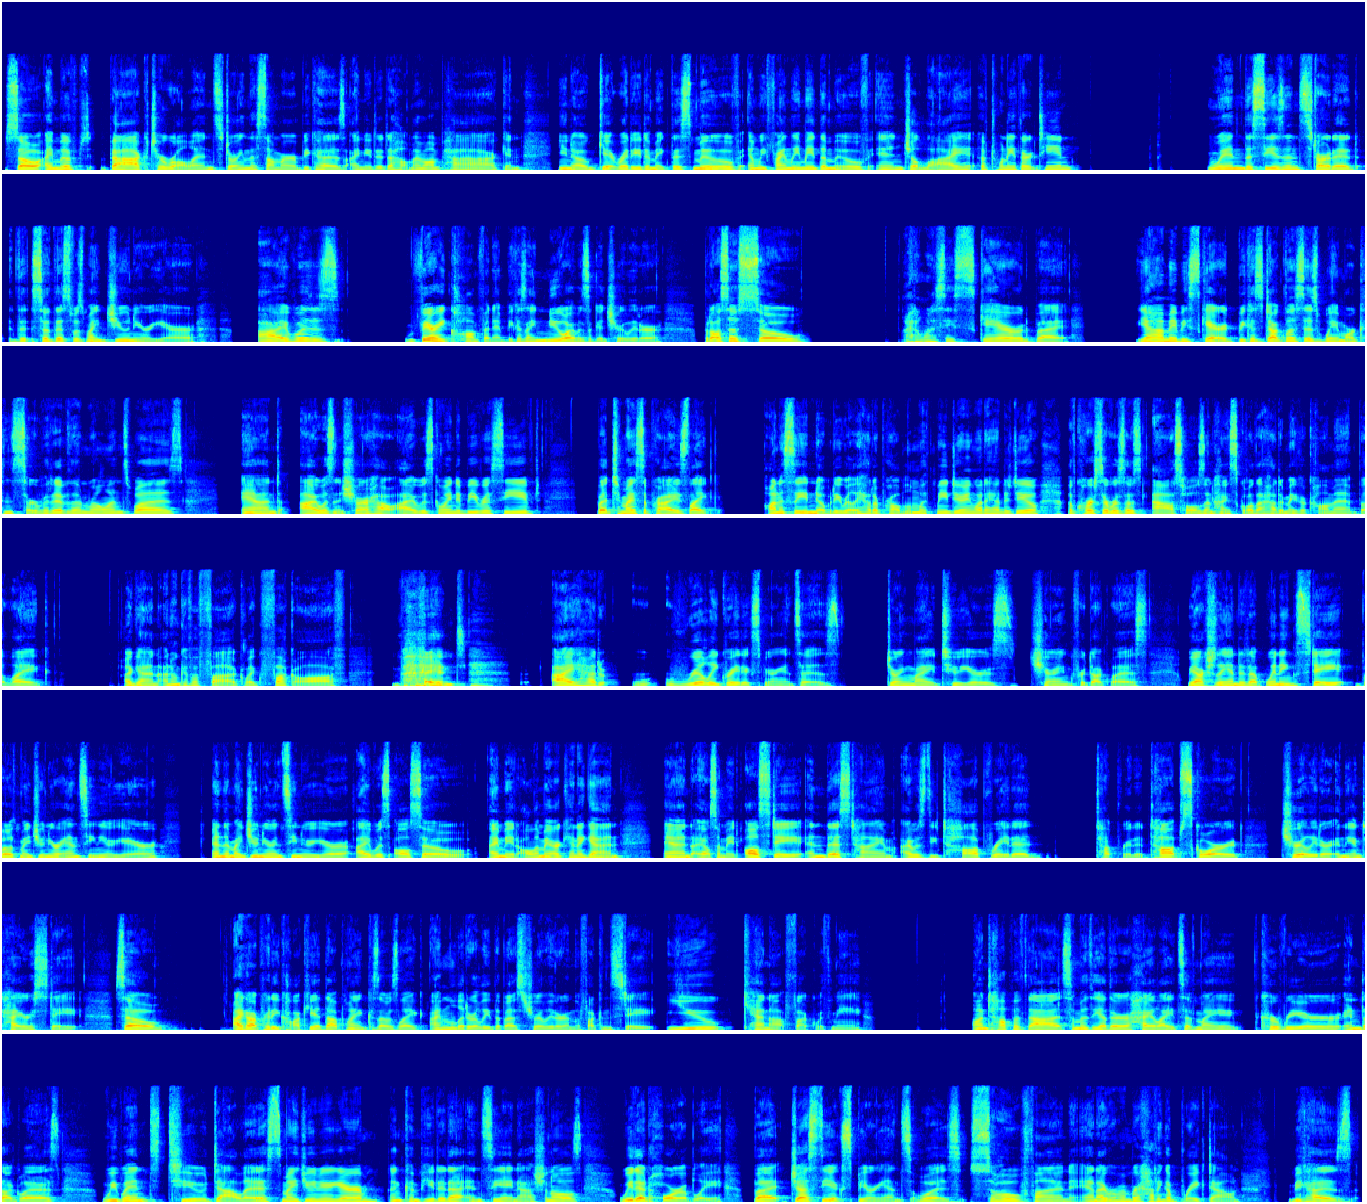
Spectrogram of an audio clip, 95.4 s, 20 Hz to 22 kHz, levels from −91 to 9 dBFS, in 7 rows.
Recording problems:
none

